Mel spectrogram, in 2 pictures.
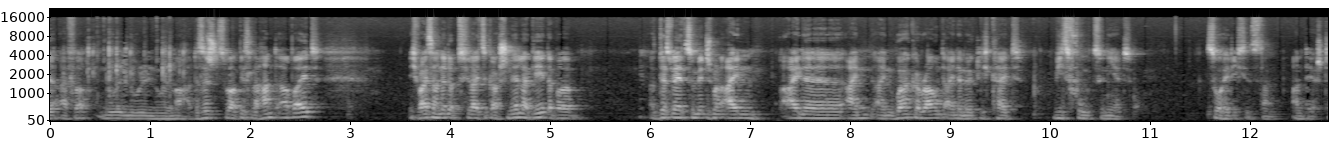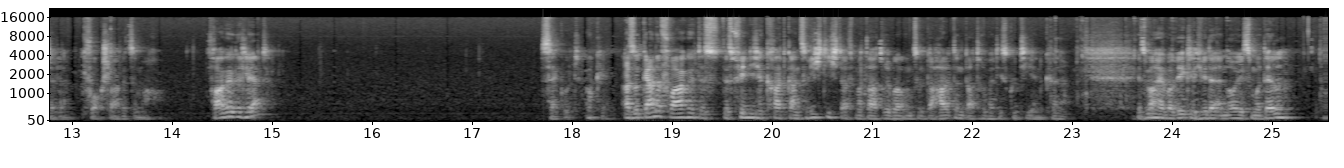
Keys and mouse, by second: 1.0 click, 2.3-3.0 middle drag, 10.8 middle click, 22.8 drag, 23.7-25.5 drag.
